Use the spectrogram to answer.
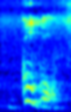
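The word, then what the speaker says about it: kuku: So for example, Google is spelt K-U-K-U, but pronounced like G-U-G-U, Google.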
